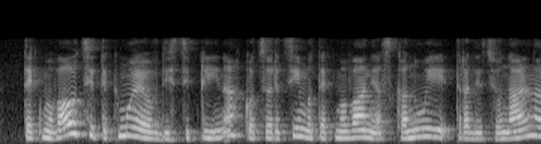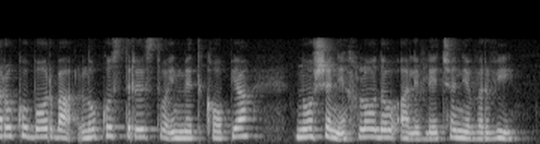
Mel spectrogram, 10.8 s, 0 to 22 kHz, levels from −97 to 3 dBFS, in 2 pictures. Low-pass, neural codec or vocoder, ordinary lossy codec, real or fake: 7.2 kHz; none; none; real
